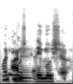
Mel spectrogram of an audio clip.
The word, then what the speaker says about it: Onimusha: Onimusha.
